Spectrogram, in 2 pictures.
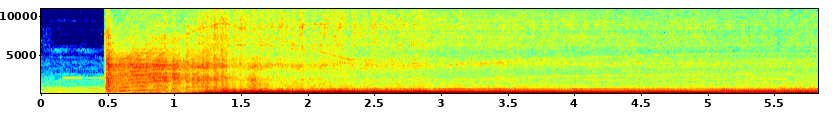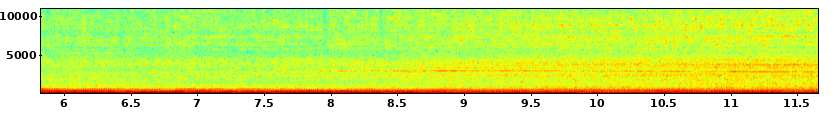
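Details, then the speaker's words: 700 HP 2200 lb Mazda RX-7 rotary on primary injectors only, throttle bodies closed, untuned back-to-back test: catches and settles straight into a smooth, stable, steady low burble idle, slightly high and a little rich; normal idle. "That sounds absolutely different. Would you agree? Yeah, no, that sounds normal. That's a completely different car. She's stable."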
